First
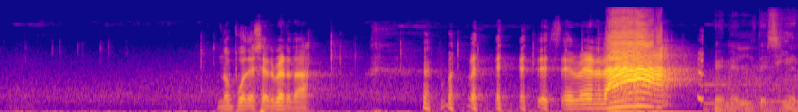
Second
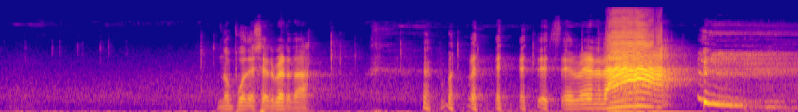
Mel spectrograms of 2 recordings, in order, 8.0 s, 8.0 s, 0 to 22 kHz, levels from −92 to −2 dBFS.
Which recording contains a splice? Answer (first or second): first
